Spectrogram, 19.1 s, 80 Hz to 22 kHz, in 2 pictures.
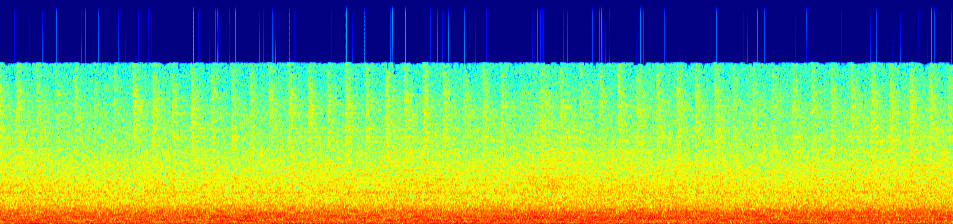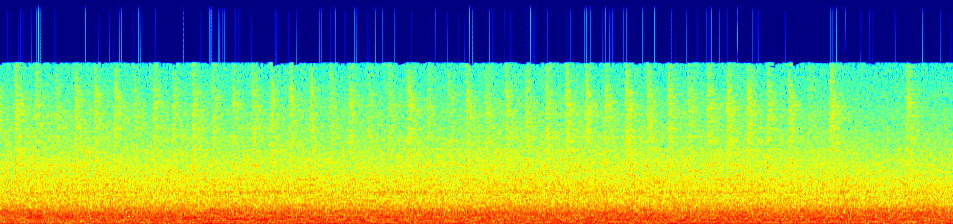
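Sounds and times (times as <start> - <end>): distorted electric guitars: 0.0 - 19.0
fast drumming: 0.0 - 19.0.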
